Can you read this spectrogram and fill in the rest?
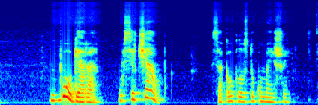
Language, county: Lithuanian, Panevėžys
